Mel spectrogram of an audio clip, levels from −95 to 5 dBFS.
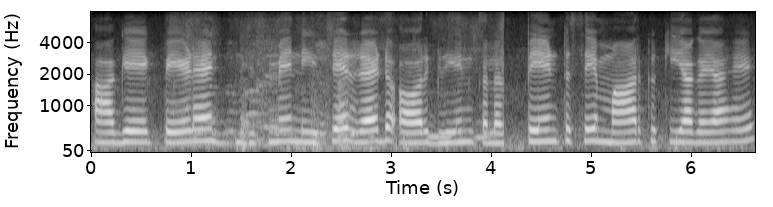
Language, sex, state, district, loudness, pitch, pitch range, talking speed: Hindi, female, Uttar Pradesh, Lucknow, -15 LUFS, 230 Hz, 220-245 Hz, 145 wpm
